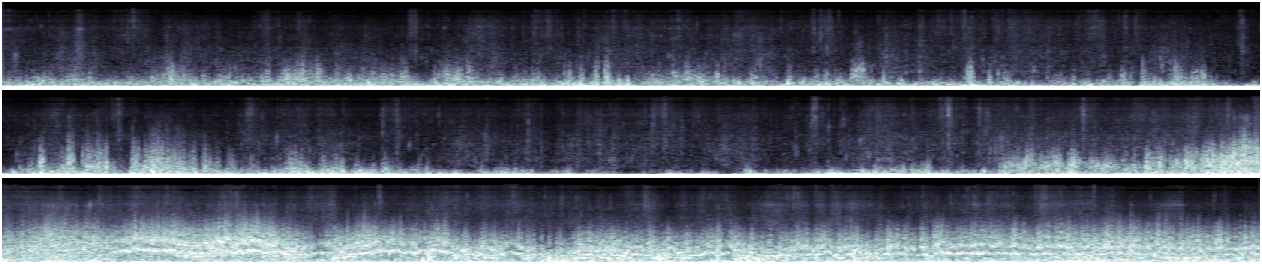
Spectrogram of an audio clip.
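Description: A small motorboat buzzes across the water.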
